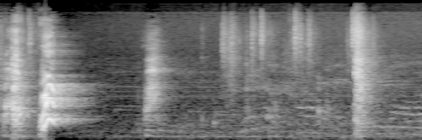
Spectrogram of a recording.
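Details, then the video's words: Domestic dog giving short, explosive sneezes between pauses, with a loud vocal burst at the start and a person's voice urging "sneeze" in the background. "Cute Dog Sneezing"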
